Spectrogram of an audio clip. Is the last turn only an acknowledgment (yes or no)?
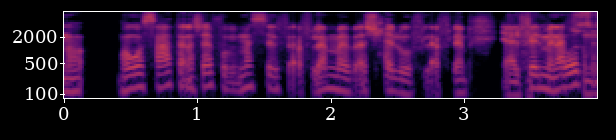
no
